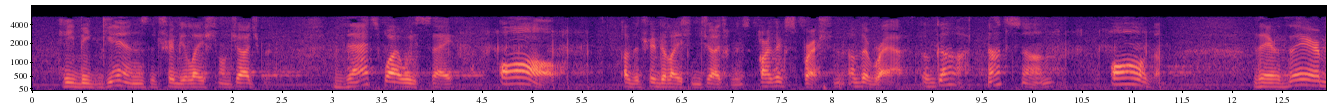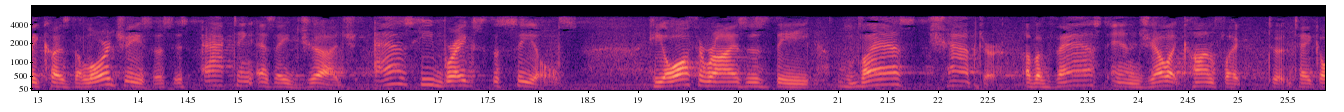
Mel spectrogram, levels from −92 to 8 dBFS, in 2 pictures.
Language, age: English, 60-79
